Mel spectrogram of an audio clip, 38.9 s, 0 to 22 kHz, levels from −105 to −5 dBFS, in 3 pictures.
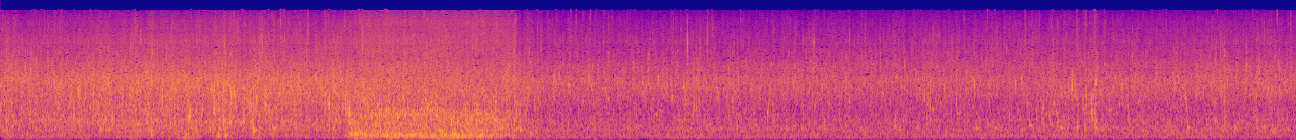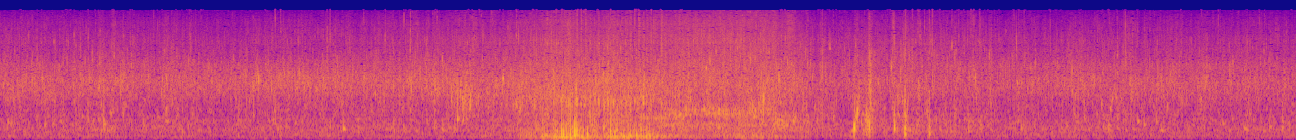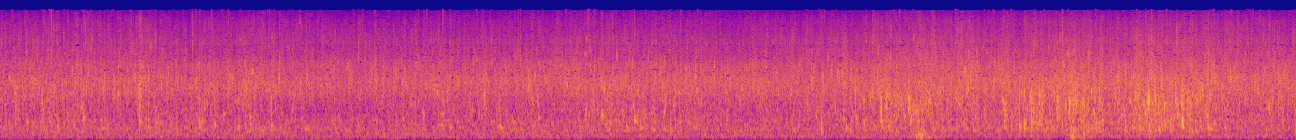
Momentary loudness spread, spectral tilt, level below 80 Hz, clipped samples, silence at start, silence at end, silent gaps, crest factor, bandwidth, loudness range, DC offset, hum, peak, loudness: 8 LU; -3 dB/octave; -50 dBFS; under 0.1%; 0 s; 0 s; none; 28 dB; 17 kHz; 7 LU; under 0.1%; none; -2 dBFS; -29 LUFS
